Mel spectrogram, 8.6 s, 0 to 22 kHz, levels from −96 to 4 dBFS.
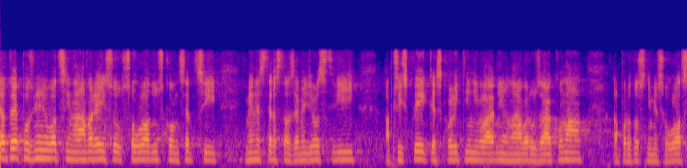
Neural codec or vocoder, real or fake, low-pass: codec, 16 kHz, 4 kbps, FreqCodec, smaller model; fake; 7.2 kHz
